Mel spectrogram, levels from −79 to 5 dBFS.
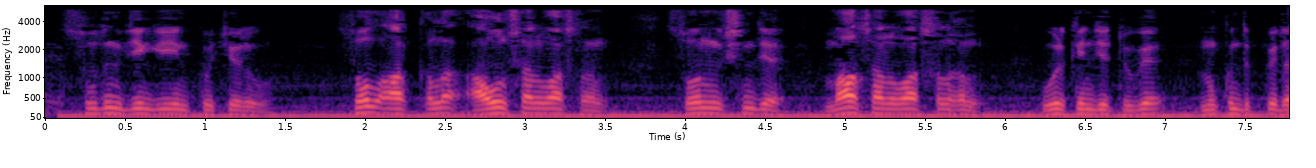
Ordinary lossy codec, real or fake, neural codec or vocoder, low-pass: MP3, 24 kbps; real; none; 5.4 kHz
